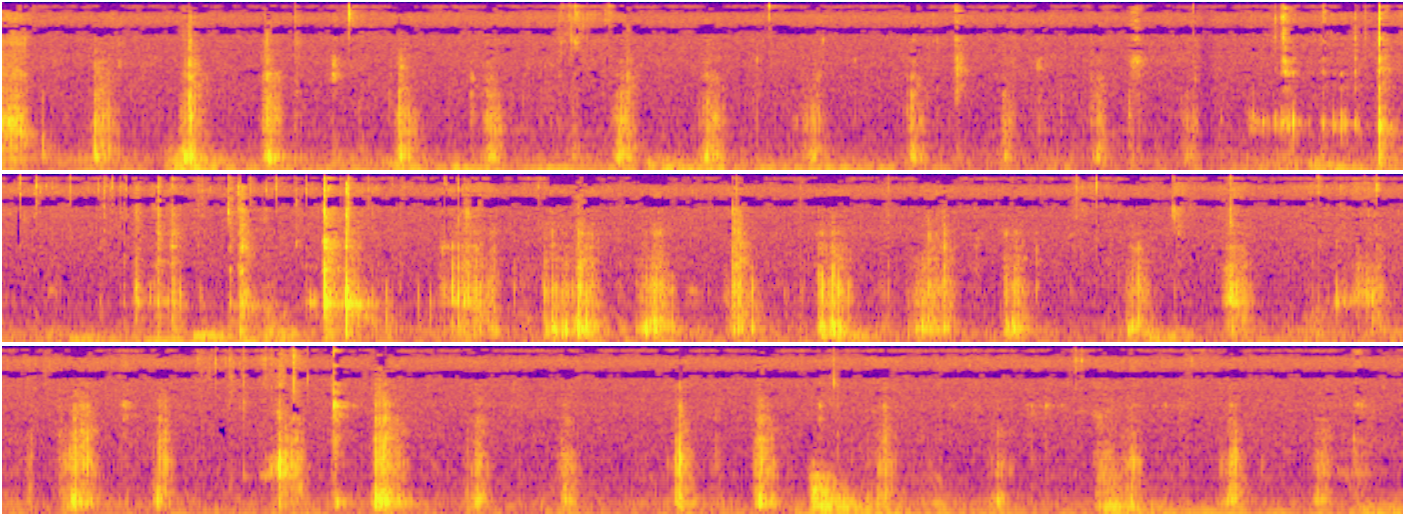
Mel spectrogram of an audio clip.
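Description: Close-up chewing of a mouthful of white chalk: a run of short, dry, irregular crunches, about one or two a second, as the chalk is ground between the teeth.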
